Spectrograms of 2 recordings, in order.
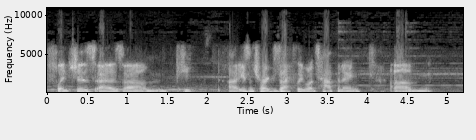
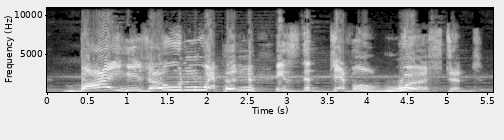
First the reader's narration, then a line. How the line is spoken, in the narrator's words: shouts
